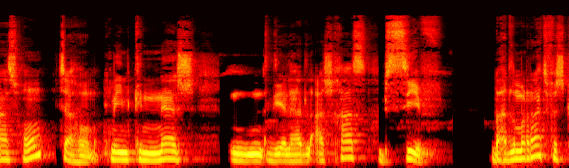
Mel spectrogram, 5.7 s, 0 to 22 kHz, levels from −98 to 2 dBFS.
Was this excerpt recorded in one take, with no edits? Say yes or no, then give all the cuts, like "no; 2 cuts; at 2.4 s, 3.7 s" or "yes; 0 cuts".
no; 2 cuts; at 1.0 s, 2.6 s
